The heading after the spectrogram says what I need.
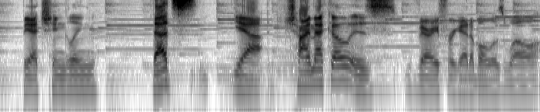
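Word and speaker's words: Chimecho: Oh, yeah. Chimeo. I always called him Chim Cho. Why did I call him that? I That was my mispronunciation again.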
